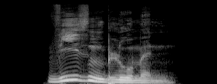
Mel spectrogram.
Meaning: plural of Wiesenblume
- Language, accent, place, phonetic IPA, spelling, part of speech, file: German, Germany, Berlin, [ˈviːzn̩ˌbluːmən], Wiesenblumen, noun, De-Wiesenblumen.ogg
